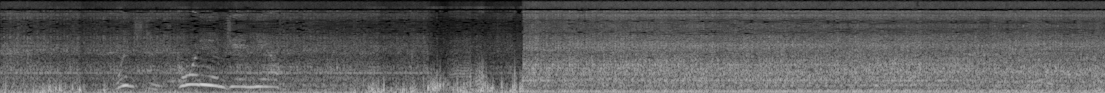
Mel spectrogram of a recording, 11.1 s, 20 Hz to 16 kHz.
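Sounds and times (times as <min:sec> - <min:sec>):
fire engine idling: 0:00.0 - 0:11.0.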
